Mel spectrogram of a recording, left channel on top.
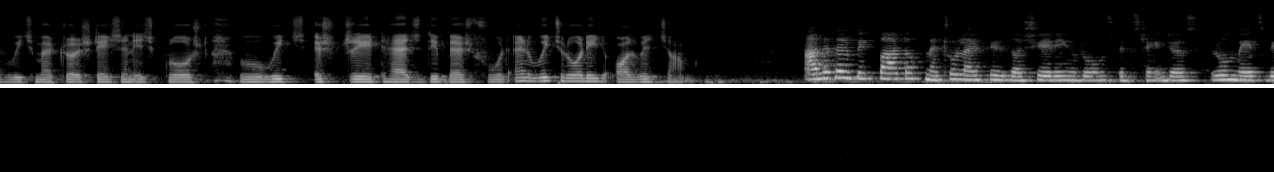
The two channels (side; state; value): right; silent; 58 dB below the other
